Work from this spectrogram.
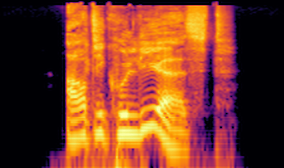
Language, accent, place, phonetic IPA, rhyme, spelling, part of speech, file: German, Germany, Berlin, [aʁtikuˈliːɐ̯st], -iːɐ̯st, artikulierst, verb, De-artikulierst.ogg
- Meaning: second-person singular present of artikulieren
